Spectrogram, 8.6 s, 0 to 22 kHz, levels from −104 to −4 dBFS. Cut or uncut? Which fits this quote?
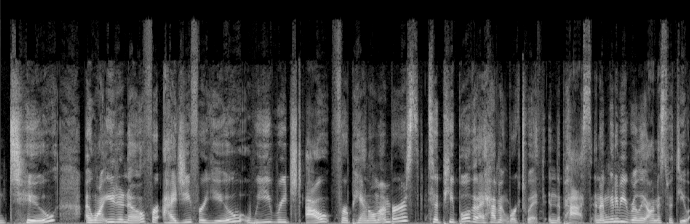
uncut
